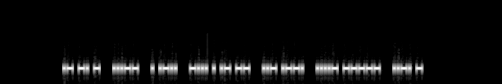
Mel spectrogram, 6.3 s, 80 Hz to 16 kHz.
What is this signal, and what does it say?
Morse code, heard as a keyed tone, about 45 wpm, 700 Hz. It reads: ANT 3 EL BEAM UP 40 FT
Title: Practice QSO - Exchange 2 - Info - 50wpm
